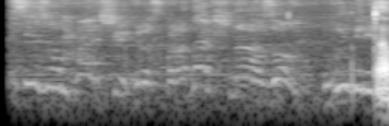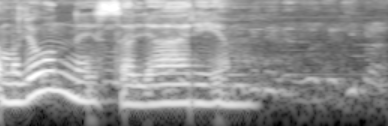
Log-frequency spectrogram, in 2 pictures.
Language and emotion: Russian, sad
